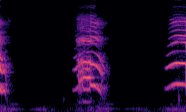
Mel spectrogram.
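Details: Cat crying at home after a feeding: a loud, strained, somewhat raspy meow in the middle, with the tail of one meow at the start and another clear meow beginning at the end; faint hum.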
